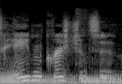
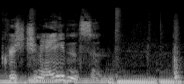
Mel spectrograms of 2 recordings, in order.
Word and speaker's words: Hayden Christensen: Because I get memos that say, it's Hayden Christensen. I said, well, I said that. They said, no, you said Christian Haydenson.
